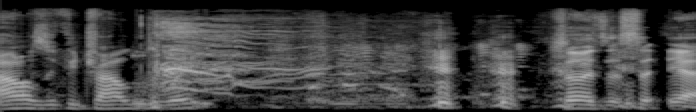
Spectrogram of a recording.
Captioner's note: laughter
